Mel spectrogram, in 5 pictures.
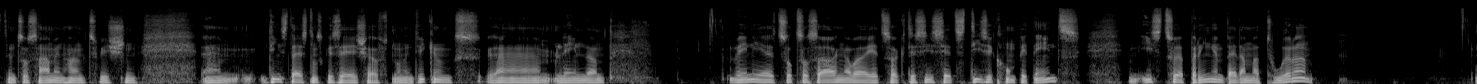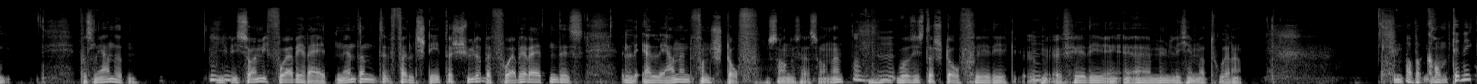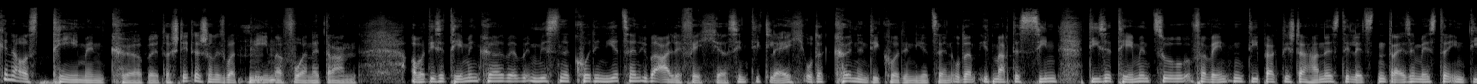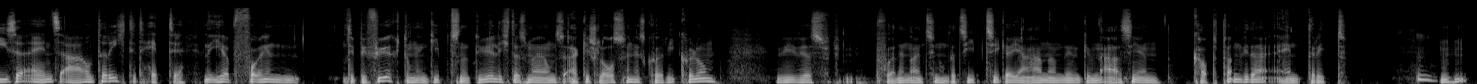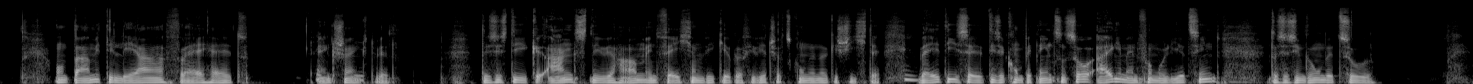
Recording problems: squashed, flat; somewhat

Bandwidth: 14.5 kHz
